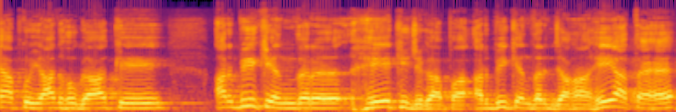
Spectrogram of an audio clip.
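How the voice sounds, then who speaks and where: A man giving a slow, deliberate Bible lesson, explaining word meanings and pronunciations. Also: fairly high pitch, darkish tone. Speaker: Bible teacher. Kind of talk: religious word-study lecture.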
